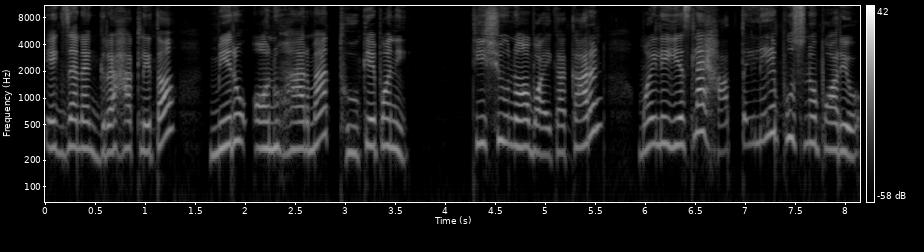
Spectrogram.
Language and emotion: Nepali, disgusted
